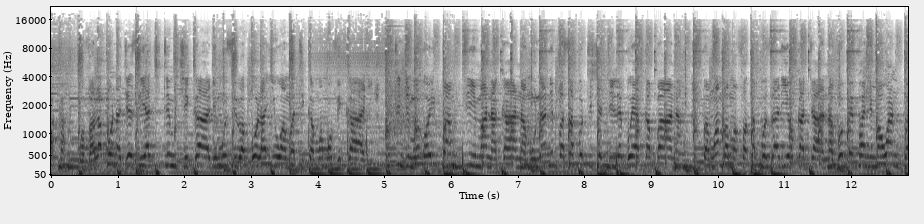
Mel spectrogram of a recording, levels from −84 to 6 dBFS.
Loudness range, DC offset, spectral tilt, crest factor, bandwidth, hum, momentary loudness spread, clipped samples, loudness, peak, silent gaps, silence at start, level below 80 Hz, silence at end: 0 LU; under 0.1%; -4.5 dB/octave; 10 dB; 18.5 kHz; none; 2 LU; under 0.1%; -10 LUFS; 0 dBFS; none; 0 s; -16 dBFS; 0 s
